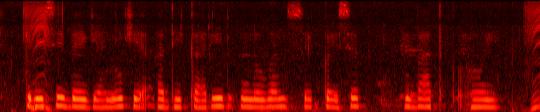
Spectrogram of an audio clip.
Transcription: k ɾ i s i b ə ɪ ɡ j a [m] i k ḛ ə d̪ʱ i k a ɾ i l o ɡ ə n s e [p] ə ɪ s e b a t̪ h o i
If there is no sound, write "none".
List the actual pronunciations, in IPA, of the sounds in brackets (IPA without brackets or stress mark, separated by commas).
n, k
